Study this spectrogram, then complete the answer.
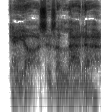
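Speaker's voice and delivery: low creepy voice. Recapping a TV scene, quoting the line in a low creepy Littlefinger voice. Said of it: "got down low and did the creepy voice".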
